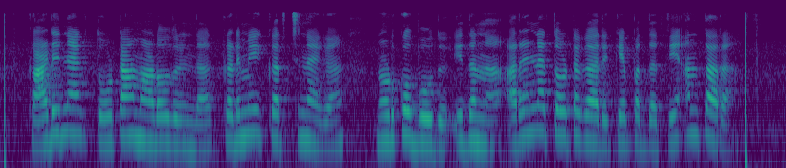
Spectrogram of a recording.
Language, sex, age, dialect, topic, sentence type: Kannada, female, 31-35, Dharwad Kannada, agriculture, statement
